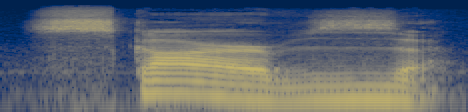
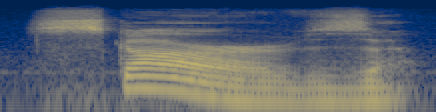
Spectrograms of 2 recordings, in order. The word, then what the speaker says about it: scarves: or many we say scarves scarves okay do you guys try scarves scarves okay so we have V and s scarves okay don't pronounce the e scarves so one scarf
